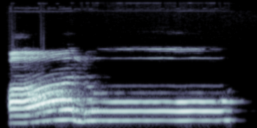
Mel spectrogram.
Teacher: واو مدہ ہے، اس کو ہم نے ایک الف کے برابر لمبا کرنا ہے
